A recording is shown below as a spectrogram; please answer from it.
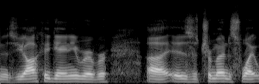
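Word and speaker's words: Youghiogheny: it's sort of a challenging spelling but the pronunciation is yaka Gainey river is a tremendous white water resource one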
